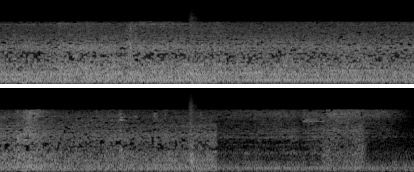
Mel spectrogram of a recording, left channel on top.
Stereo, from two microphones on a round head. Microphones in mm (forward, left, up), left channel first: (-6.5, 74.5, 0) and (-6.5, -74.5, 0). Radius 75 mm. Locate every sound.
1.9 s a whoosh: 30° right (ahead or behind), 1.5 m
